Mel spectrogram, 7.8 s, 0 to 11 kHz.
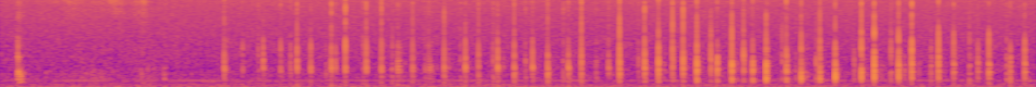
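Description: Long acrylic nails tap and scratch the leather upper of an Air Jordan 1 high-top sneaker with a rubber sole, held up near the mic. After a quiet start with soft scratching, dozens of quick, sharp, irregular clicks build steadily in pace and loudness, each bright and dying out almost instantly, over a faint steady low hum.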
